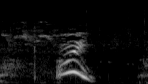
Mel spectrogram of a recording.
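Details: One bright, rising-then-falling yelp from Poppy, a playful Dachshund working around cows outdoors, standing out briefly against faint background murmur and a man's voice nearby.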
